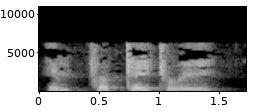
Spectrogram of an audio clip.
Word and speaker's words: imprecatory: imprecatory is actually the correct way of pronouncing that, prayer.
